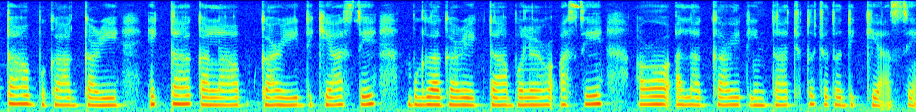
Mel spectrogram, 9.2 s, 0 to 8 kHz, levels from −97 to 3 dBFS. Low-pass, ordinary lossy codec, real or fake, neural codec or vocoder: none; none; real; none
